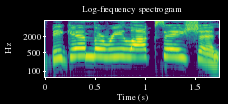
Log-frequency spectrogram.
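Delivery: high, drawn announcement to the group; mock calling out. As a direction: imitate a doctor calling out instructions. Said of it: "he is calling out to us".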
